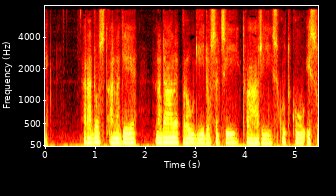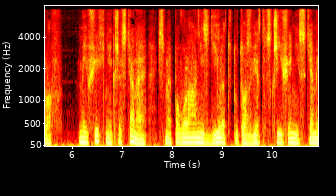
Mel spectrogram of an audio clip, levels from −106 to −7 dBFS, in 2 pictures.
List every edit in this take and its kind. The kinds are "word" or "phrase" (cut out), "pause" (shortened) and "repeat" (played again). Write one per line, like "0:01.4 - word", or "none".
none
